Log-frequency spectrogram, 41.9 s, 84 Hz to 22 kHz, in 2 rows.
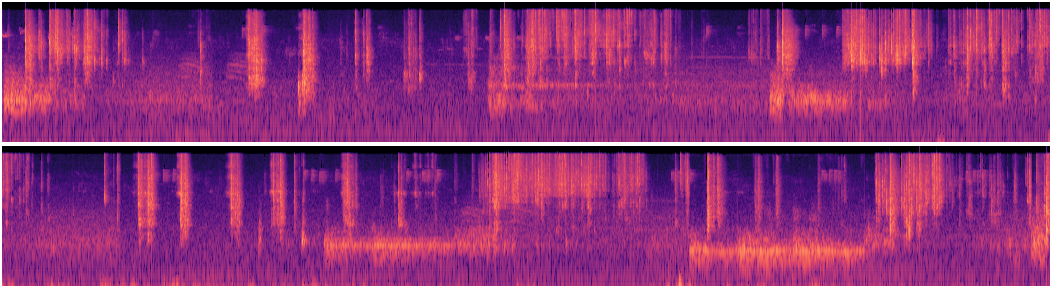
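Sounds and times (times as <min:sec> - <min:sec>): plastic wrappers crinkling: 0:00.5 - 0:02.6, 0:09.3 - 0:13.6, 0:16.8 - 0:22.0, 0:30.4 - 0:35.4, 0:38.2 - 0:41.9.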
